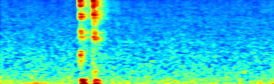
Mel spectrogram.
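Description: Near silence with a pair of faint, sharp clicks about half a second in.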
